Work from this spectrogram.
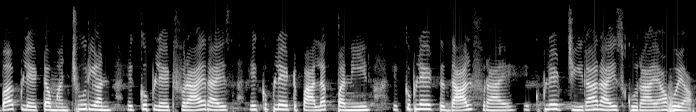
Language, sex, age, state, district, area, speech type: Sindhi, female, 18-30, Gujarat, Surat, urban, spontaneous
